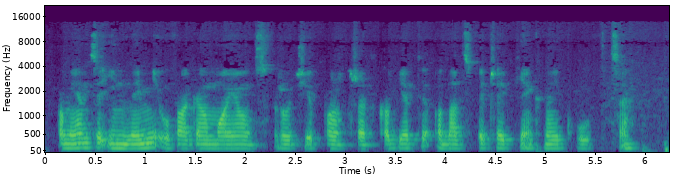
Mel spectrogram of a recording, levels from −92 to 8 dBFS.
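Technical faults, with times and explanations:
5.78 s, damaged data in a compressed stream: a brief blip breaks into the speech where a stretch of the compressed bitstream was corrupted. The decoder misreads the bad frame, loses sync and hunts for the next valid frame header, emitting garbled output meanwhile. On a spectrogram it shows as a thin vertical smear of broadband or oddly tonal energy unrelated to the surrounding harmonics; on the waveform, a sudden short spiky or discontinuous patch.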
